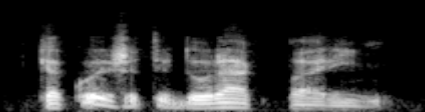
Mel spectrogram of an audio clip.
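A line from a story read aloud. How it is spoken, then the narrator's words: Sad and simple. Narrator (Russian): Грустно и просто сказала она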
